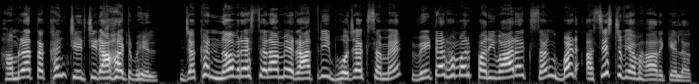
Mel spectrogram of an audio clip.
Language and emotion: Maithili, angry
